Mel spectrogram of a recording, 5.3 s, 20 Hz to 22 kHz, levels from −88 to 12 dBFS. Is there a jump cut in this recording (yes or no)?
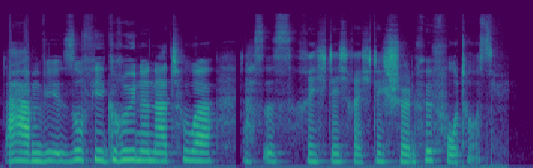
yes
